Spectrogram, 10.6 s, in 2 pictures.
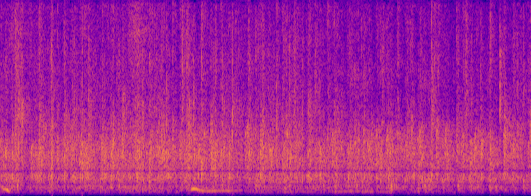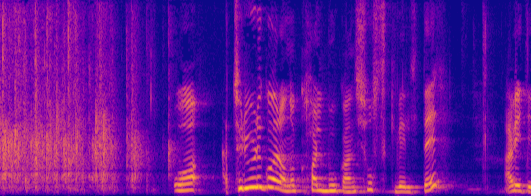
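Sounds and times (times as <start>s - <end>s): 
audience applause: 0.0s - 7.0s
speech: 7.1s - 9.8s, 10.4s - 10.6s.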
